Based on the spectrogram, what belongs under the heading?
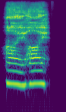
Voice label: AGREE JP

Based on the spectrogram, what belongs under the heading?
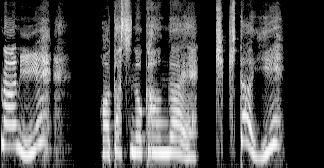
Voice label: DIALOGUE JP

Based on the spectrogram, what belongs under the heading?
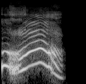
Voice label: MOOD, JP

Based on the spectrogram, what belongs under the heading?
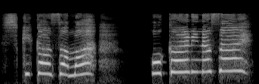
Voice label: LOADING, JP

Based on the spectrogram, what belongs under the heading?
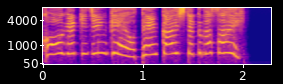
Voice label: attack, JP

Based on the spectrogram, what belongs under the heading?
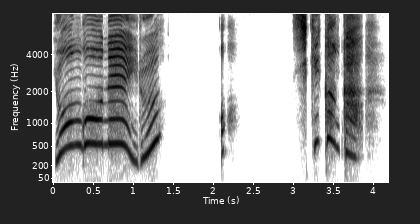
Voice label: DIALOGUE, JP; UMP9

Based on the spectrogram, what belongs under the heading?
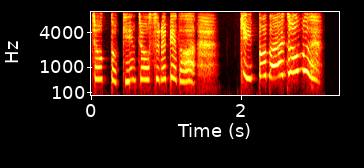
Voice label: GO ATTACK JP; SuperSASS

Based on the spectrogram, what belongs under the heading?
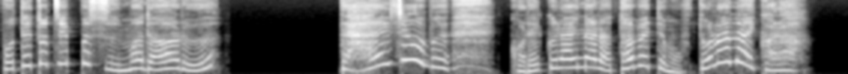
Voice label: DIALOGUE JP; SPAS12

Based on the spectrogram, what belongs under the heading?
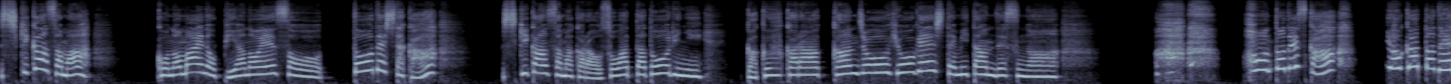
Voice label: DIALOGUE WEDDING, JP

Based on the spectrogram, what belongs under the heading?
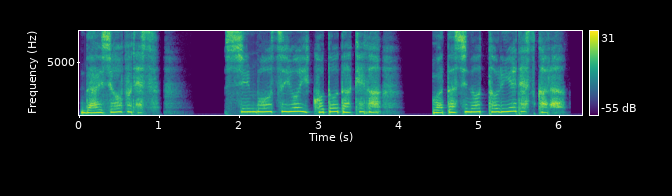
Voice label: DIALOGUE JP; Ribeyrolles

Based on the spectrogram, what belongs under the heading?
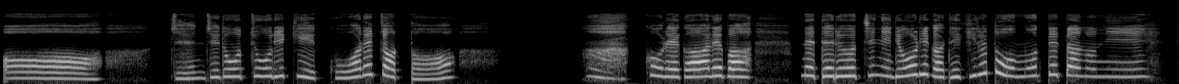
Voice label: DIALOGUE WEDDING JP; Jatimatic

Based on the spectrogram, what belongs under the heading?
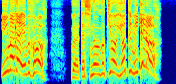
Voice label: SKILL JP

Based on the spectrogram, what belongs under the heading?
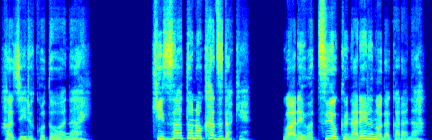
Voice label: RETREAT JP; KSVKMod

